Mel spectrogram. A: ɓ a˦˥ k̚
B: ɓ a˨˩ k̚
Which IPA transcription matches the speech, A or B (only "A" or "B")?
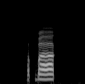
A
